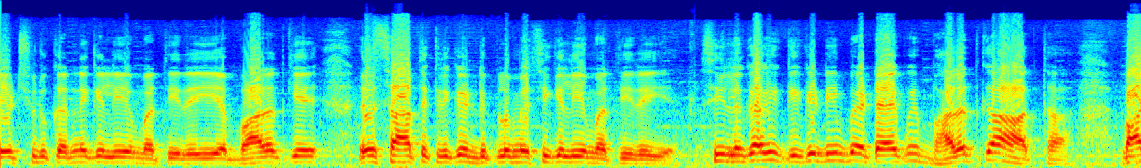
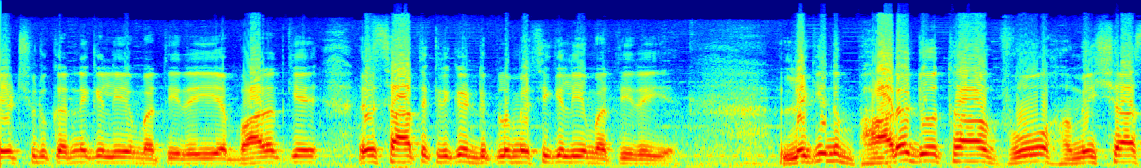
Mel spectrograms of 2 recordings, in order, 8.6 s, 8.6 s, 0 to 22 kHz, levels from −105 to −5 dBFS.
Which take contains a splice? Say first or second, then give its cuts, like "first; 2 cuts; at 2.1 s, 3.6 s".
first; 1 cut; at 5.1 s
